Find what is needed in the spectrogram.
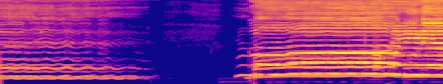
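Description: Voices singing a slow sung prayer in long held notes with vibrato. The singing breaks off for a moment about a second and a half in, then resumes louder with long sustained notes.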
